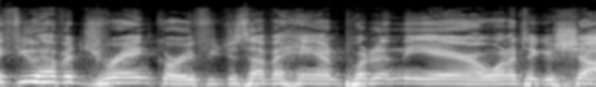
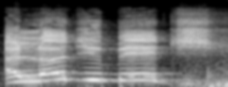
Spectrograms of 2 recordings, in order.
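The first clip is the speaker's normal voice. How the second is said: unromantic Spanish-speaker accent; 7 semitones higher, slower than usual. Shown as a demonstration. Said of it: "It is like".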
